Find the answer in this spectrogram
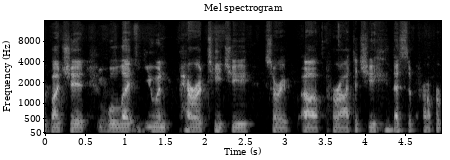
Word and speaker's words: Paratici: We'll let you and Paratici, that's the proper pronunciation.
